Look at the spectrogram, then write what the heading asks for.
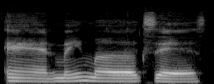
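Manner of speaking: normal talking voice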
